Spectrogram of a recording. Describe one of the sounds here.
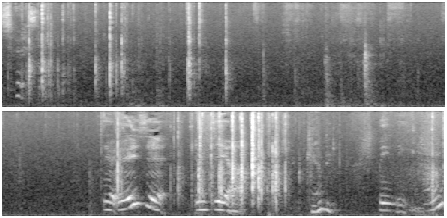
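Plastic eggs rattle and click in a little girl's hands.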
